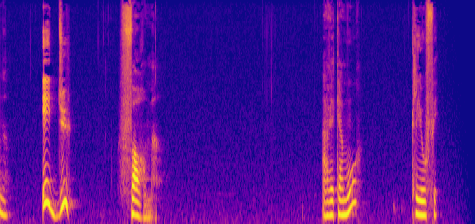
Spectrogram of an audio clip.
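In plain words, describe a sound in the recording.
A man speaks calmly in short phrases, with long pauses between them.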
